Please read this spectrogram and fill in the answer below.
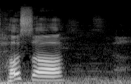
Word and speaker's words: Hosa: A member of the team, and it's Hosa. A strong Protoss. It's Hosa, man. Is it really? Yeah, it is. Right. People just say it wrong.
